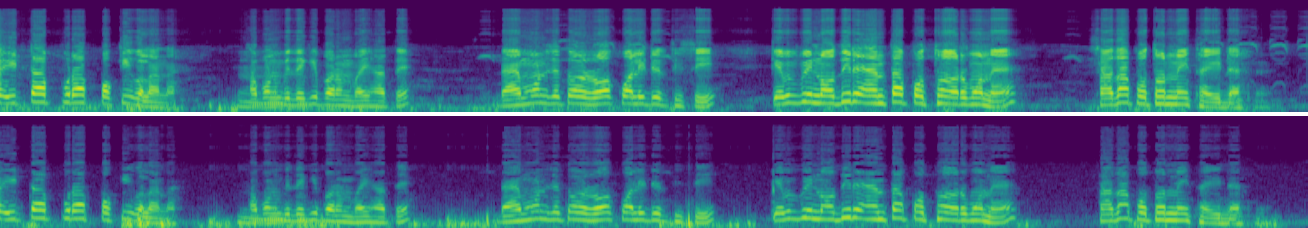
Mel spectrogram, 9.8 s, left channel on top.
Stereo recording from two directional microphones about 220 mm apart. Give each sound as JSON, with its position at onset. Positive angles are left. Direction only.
{"t": 0.0, "sound": "speech", "side_deg": 25}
